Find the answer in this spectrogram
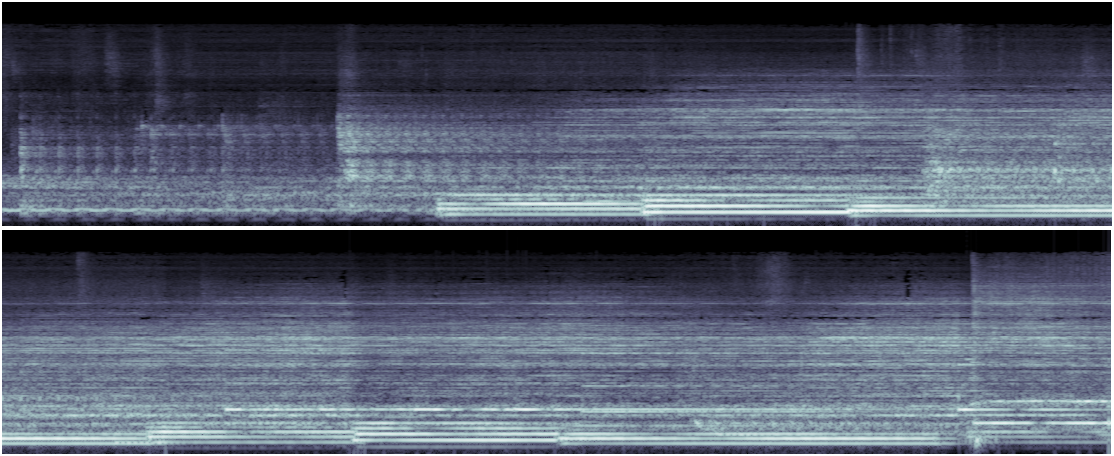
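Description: Live rock band playing an instrumental intro on electric guitars and bass. A quiet, rapidly pulsing guitar part swells about four seconds in into loud sustained chords, with the bass notes changing every two seconds or so.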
